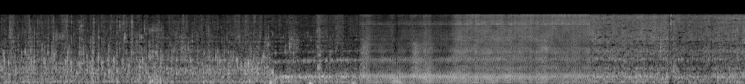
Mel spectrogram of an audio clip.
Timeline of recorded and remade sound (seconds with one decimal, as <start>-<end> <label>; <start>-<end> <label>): 0.0-3.6 recorded; 3.6-5.9 remade; 5.9-7.5 recorded

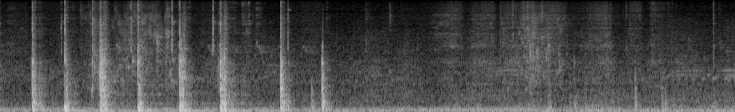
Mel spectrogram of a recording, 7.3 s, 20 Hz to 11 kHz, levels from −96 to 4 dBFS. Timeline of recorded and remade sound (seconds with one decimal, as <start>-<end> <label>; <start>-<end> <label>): 0.0-4.0 recorded; 4.0-6.4 remade; 6.4-7.4 recorded

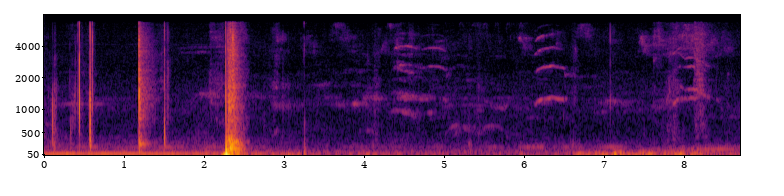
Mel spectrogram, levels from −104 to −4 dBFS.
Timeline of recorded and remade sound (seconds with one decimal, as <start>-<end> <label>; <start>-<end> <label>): 0.0-8.7 recorded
